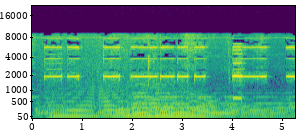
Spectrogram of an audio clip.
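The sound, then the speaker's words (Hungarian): An electronic disaster alarm beeps in rapid bursts of high, steady tones, separated by short pauses, loud over a low mechanical hum, with no one speaking. “Katasztrófa riasztás.”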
